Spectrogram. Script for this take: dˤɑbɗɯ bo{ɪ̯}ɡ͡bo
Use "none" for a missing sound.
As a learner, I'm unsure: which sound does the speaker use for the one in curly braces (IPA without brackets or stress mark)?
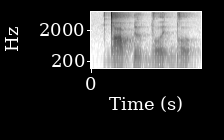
ɪ̯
